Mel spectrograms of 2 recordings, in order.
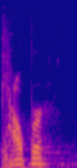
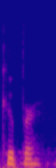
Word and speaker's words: Cowper: It looks like Cowper, but it's pronounced Cooper, C-O-W-P-E-R.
